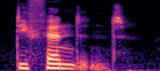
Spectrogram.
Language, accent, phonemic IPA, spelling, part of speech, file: English, US, /dɪˈfɛnd.ənt/, defendant, adjective / noun, En-us-defendant.ogg
- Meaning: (adjective) Serving, or suitable, for defense; defensive, defending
